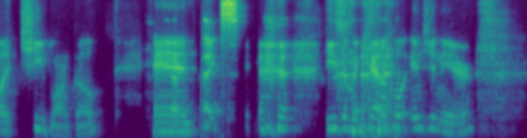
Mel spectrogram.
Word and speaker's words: Qi Blanco: of a company called chi blanco i i pronounced it key blanco but we'll call it chi blanco and he's a mechanical engineer a natural biohacker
